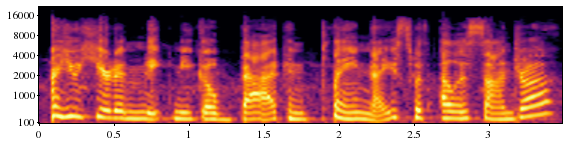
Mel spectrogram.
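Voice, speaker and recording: A woman's voice: on the high side, moderate pace, a bit bright, pitched above the performer's own voice, lightly acted. A woman voicing a jealous, haughty young noblewoman in an audio drama, scoffing and indignant. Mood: wounded, indignant.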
